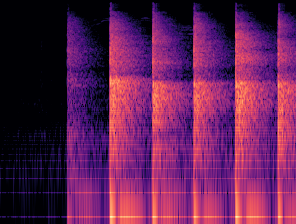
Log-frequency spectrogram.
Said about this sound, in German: Das Klatschen kommt von der vierten Person im Raum.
